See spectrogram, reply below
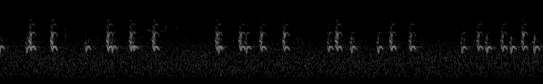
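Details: Short bursts of hard 'kip-kip' notes from a Common Crossbill, often paired, speeding into a quick run near the end; clean, high-pitched and clipped, with a quiet backdrop.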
